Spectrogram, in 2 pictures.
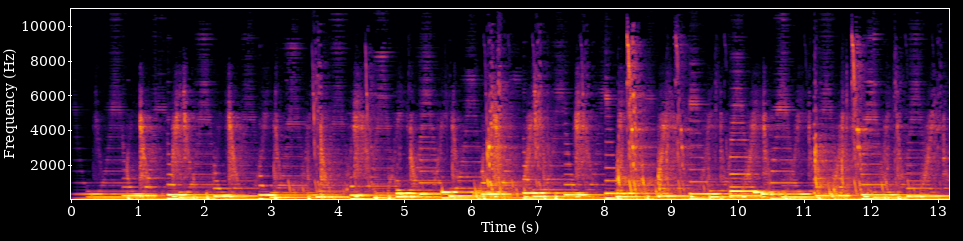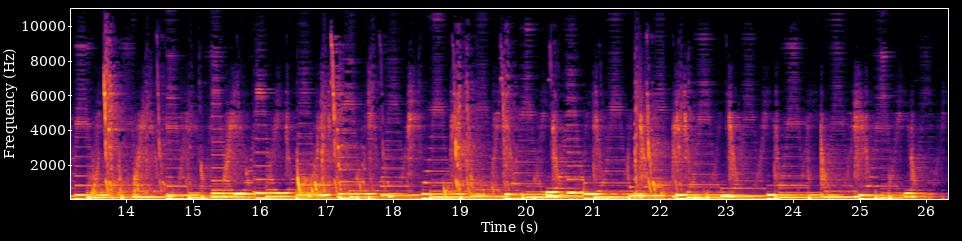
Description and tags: Ambient Cave
ambient, bizarre, cave, dreamlike, echo, reverb, unearthly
